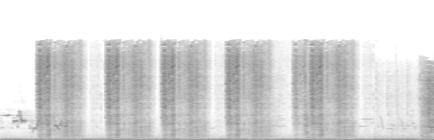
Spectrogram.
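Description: Miniature metal shovel scraping and scooping loose soil and sand on a board, about six gritty strokes roughly one a second.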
